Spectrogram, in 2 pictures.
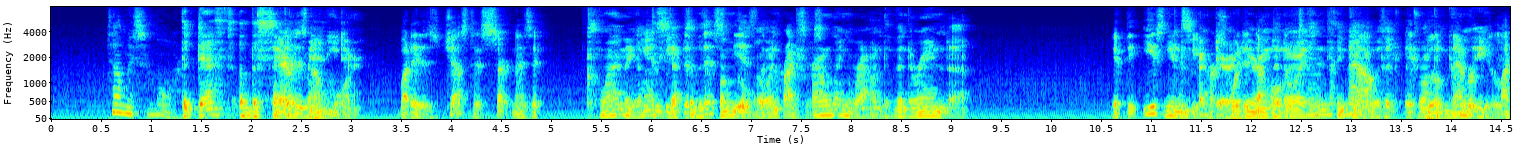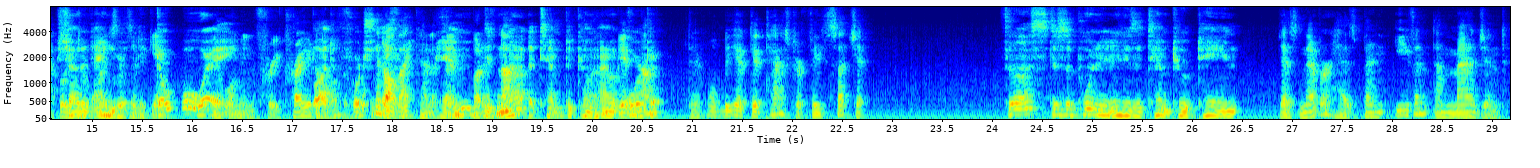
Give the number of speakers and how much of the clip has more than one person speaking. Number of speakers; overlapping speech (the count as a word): two, about 45%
